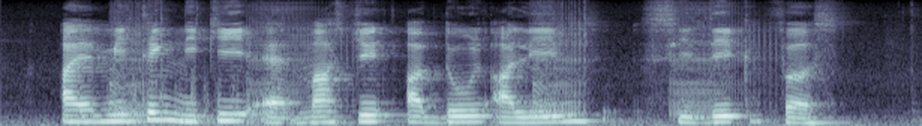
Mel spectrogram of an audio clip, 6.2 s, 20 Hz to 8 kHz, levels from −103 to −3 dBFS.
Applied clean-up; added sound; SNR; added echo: none; Strum + Fart; 15 dB; none.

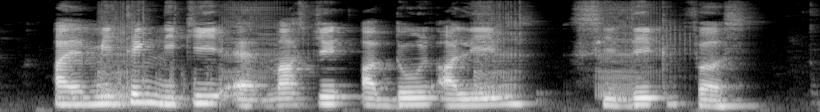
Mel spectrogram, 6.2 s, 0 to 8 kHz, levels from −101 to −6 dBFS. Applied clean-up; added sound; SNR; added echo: classical method log-MMSE.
